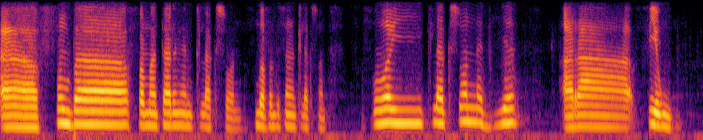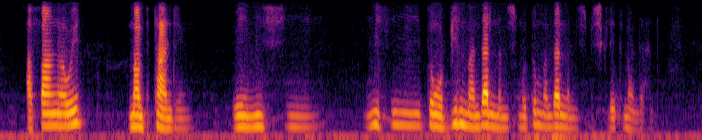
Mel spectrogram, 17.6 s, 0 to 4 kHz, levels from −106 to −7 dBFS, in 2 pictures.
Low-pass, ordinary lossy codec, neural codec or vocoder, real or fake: 3.6 kHz; Opus, 16 kbps; none; real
